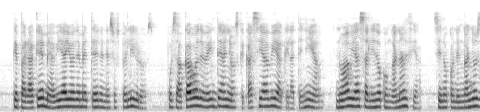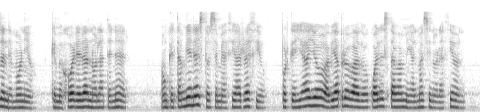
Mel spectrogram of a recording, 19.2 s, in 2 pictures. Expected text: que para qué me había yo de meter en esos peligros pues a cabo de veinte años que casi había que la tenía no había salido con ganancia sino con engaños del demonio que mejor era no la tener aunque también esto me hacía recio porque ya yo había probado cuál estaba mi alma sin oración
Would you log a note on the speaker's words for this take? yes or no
yes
